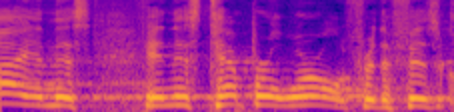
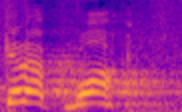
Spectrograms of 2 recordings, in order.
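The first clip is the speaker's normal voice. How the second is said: firm, sure command. Retold or imitated. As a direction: say it with full authority. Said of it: "He didn't say it like that".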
